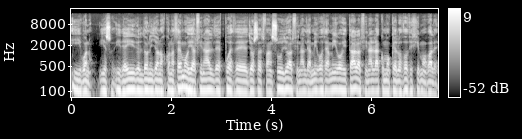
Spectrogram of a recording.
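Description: A man's fairly low voice at a very fast pace, flat and monotone, with very even loudness. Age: 30s. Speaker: rapper. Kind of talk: casual chat.

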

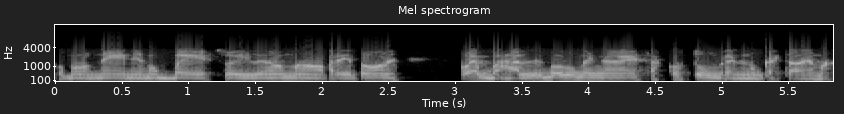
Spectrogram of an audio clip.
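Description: A man speaks at a fairly quick pace in a bright, sharp tone, his pitch fairly low. His intonation is fairly even, and the sound is dry and close with no echo. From Puerto Rico, Ponce. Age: 40s. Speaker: medical doctor. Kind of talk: casual interview.

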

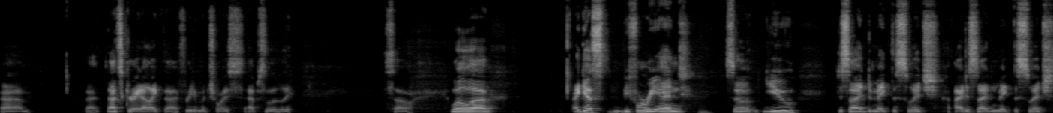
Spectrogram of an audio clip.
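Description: A man speaks at a fairly slow pace and medium pitch, with lively intonation. Long, frequent pauses break up his speech. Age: 20s. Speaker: podcast host. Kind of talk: casual chat.

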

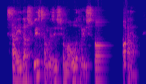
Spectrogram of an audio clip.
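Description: The man's voice is somewhat breathy. It sits at a medium pitch. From Brazil, Bauru (São Paulo state). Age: 70s. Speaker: glider pilot, eight-time national champion. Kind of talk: interview, storytelling.

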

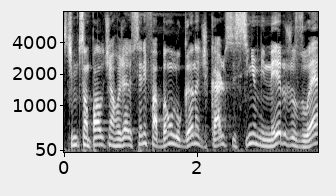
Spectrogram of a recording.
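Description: A man speaks at a very fast pace in a fairly high pitch with ordinary pitch variation. Noticeable background noise runs underneath. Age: 30s. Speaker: podcast host and debate moderator. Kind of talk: casual debate chat.

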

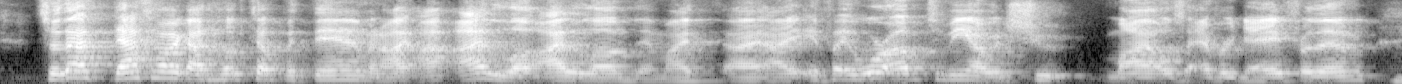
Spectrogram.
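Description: A man with an American accent talks at a very fast pace and a fairly high pitch. His intonation is lively and his loudness swings a lot. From Texas, Houston. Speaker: dancer and actor. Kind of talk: casual interview. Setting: live stream.

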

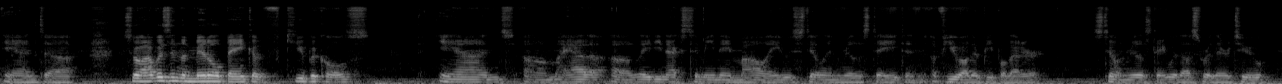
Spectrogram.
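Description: There is audible room echo as a man speaks with an American accent at a fairly low pitch. His tone is dark and mellow, and somewhat breathy. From Wisconsin, US Midwest. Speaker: real estate broker. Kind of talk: casual interview.

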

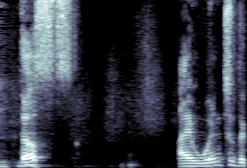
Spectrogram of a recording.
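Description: This man speaks with a French accent and a fairly high pitch. His tone is dark and mellow. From France. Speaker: master's student and amateur rugby player. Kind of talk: interview.

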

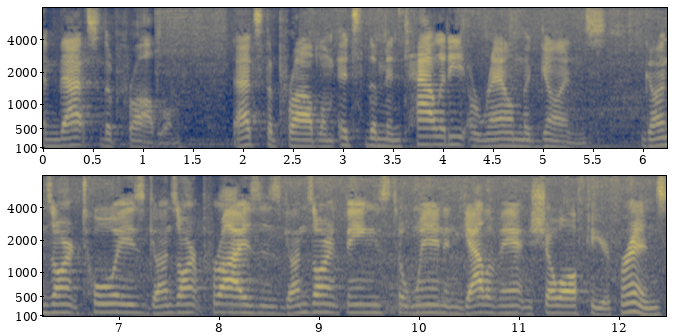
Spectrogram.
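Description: With a Southern US accent, a man speaks at a fairly slow pace in a fairly high pitch and fairly even intonation, with audible room echo around him. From Mississippi (Starkville). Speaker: podcast co-host. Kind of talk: casual chat. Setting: garage.

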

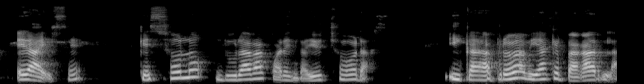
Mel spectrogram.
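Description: A woman at a very slow pace, fairly high in pitch, with vocal fry and lively intonation. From northern Spain, Santander. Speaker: podcaster, mother. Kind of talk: personal storytelling.

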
